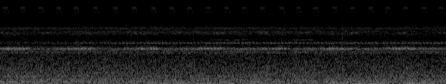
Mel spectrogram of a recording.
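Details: Outdoor evening cricket chorus near a deck, a chihuahua puppy lying out with decoration lights on; short repeated chirps come in regular bursts, a fine high trill runs steadily, and broad low hiss fills the background.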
